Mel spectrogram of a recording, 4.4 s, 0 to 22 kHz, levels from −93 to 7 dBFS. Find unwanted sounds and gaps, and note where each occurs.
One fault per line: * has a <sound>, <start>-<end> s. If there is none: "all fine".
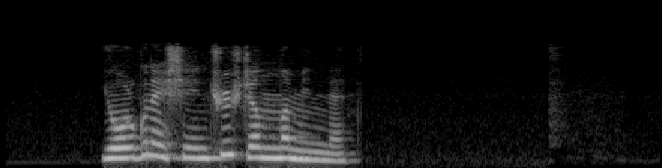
all fine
